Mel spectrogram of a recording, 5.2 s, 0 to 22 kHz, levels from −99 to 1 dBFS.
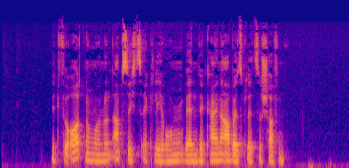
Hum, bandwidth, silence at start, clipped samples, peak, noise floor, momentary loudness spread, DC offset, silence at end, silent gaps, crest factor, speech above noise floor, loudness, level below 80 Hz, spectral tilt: none; 14.5 kHz; 0.8 s; under 0.1%; -6 dBFS; -69 dBFS; 12 LU; under 0.1%; 0.55 s; none; 20 dB; 45 dB; -24 LUFS; -54 dBFS; -4.5 dB/octave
